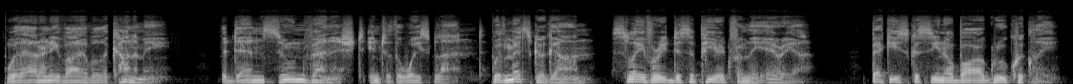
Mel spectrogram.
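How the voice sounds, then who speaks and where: A solemn narrator for a post-apocalyptic game. His voice sits very deep and has a husky, grainy edge. He delivers scripted storytelling with grave, deliberate weight. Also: fairly bright tone.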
